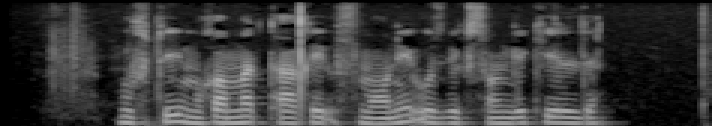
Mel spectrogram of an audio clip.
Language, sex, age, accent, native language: Uzbek, male, 25-34, Jizzax, Uzbek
